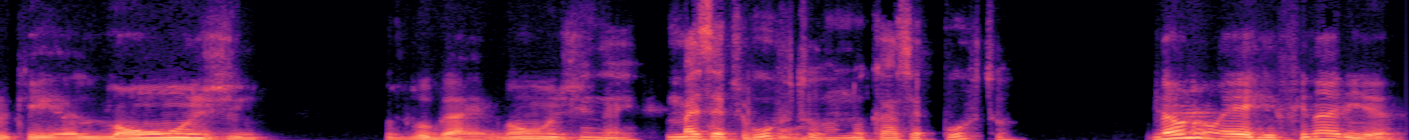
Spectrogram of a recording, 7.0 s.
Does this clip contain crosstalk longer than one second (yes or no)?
yes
